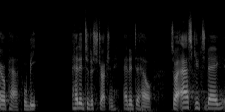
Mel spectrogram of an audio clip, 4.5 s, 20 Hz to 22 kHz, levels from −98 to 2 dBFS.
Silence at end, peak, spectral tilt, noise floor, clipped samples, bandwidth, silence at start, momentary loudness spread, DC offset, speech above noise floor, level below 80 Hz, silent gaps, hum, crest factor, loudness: 0 s; -32 dBFS; -3.5 dB/octave; under -90 dBFS; under 0.1%; 15.5 kHz; 0 s; 12 LU; under 0.1%; over 38 dB; under -90 dBFS; 0.81-1.43 s, 3.33-3.41 s; none; 20 dB; -53 LUFS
